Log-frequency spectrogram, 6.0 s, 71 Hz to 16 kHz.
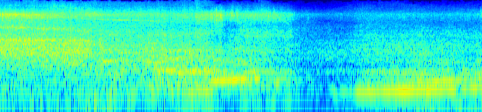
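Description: Lamborghini Aventador LP700-4's V12 engine accelerating past, loud. The revs climb, drop away briefly about four seconds in, then climb again.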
